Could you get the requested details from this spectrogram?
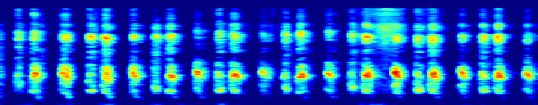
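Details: A female chukar partridge repeats throaty, clucking chuck calls in a brisk, regular rhythm, with a faint low thump partway through.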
